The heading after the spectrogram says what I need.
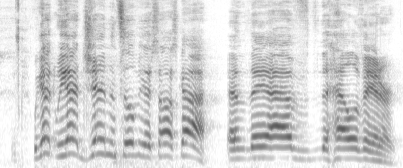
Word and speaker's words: Soska: Hey, we got Shushka! That's the only person who knows how to say her last name properly. You're welcome. Thank you. We got Jen and Sylvia Shushka, and they have the Hellevator.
